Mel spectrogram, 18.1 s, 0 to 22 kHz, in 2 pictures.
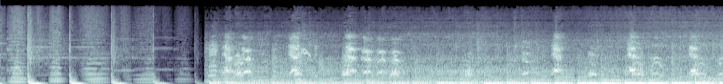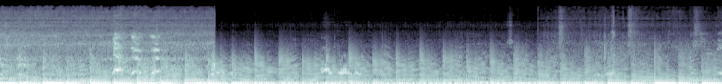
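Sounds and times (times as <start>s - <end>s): music with bass beat: 0.0s - 18.0s
dog barking and yipping: 2.6s - 9.6s, 10.4s - 11.4s, 13.0s - 13.6s.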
